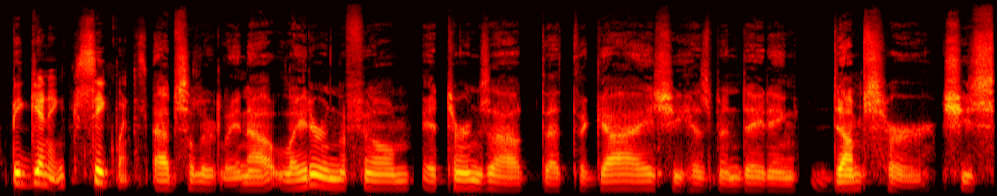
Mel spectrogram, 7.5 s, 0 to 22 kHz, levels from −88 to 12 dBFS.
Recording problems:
thin; somewhat; fading below 300 Hz

